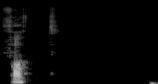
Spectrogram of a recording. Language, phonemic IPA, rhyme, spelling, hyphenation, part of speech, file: Norwegian Bokmål, /fat/, -at, fatt, fatt, verb, Nb-fatt.ogg
- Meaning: imperative of fatte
